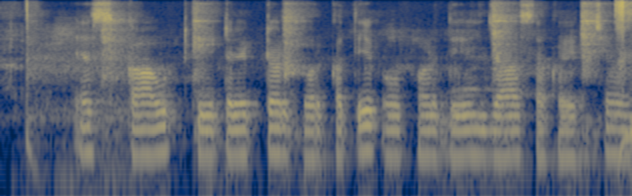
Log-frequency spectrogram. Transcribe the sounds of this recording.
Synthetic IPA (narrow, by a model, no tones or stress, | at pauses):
eskaʊʈkeʈɾek̚ʈəɾpəɾkət̪ekopʰəɾd̪eld͡ʒasə̰kəɪt̪t͡ʃʰə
